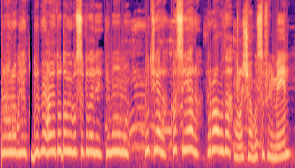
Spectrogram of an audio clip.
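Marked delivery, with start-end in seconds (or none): 0.0-4.7 scared. Real, not acted. Scared by crying babies.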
